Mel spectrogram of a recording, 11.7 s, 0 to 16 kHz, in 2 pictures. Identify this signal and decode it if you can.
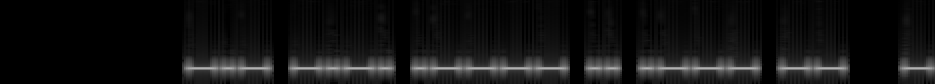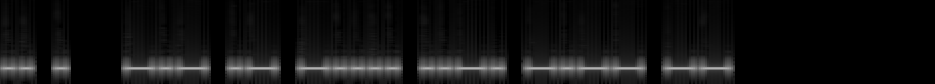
Morse code, heard as a keyed tone, about 22 wpm, 700 Hz. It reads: KC1IJM DE KA6FYM
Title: USA Callsign DE Callsign - 6 Characters - 22wpm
